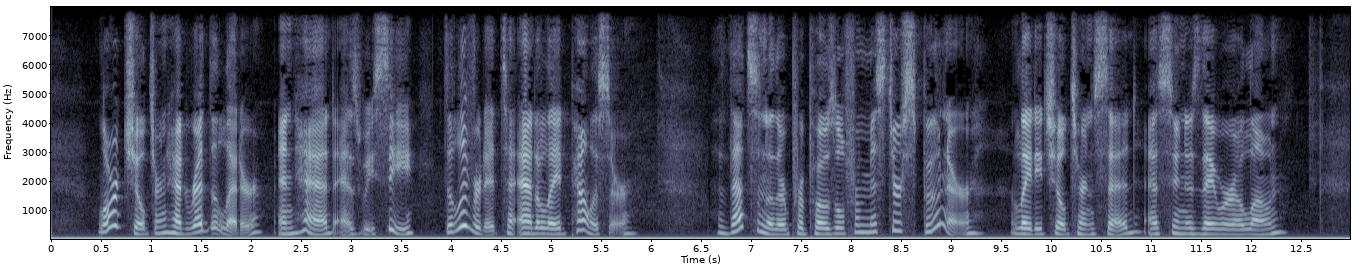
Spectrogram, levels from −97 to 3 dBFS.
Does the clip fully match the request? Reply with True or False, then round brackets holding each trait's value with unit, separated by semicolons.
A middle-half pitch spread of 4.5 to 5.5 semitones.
True (4.9 semitones)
